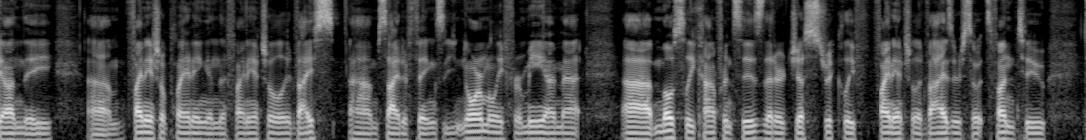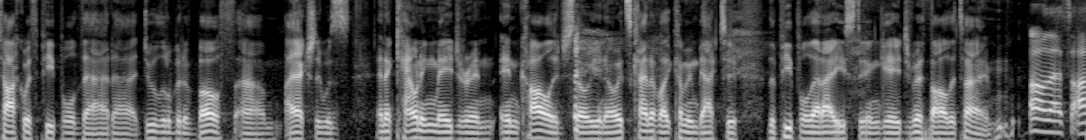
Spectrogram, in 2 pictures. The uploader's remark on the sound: Live from AICPA Engage 2018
